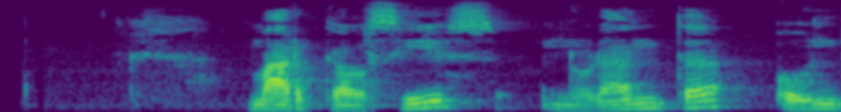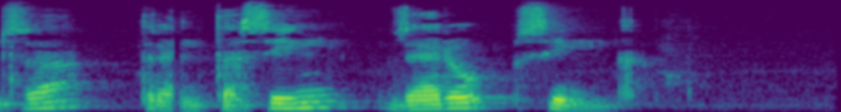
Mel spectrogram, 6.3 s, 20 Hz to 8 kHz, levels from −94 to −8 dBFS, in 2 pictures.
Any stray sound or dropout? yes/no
yes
